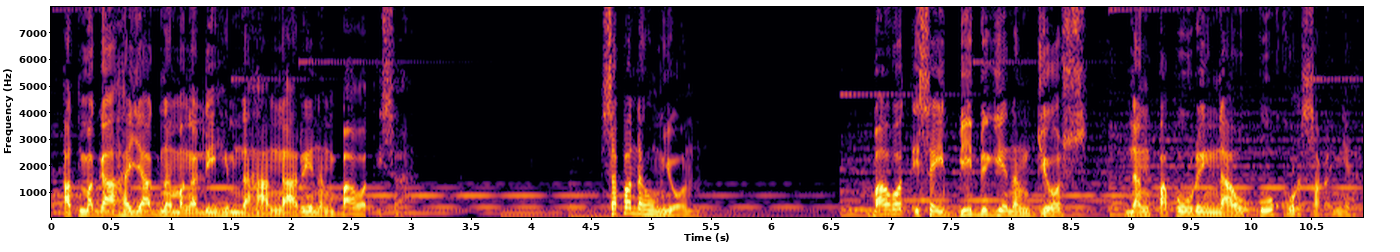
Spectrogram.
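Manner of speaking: ordinary delivery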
